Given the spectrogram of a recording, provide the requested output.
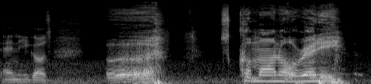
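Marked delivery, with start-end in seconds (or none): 1.1-3.4 very loud, irritated, annoyed grunting monster voice. Game master voicing a bugbear turning to a player, annoyed grunting bugbear voice. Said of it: "he kind of grunts and he rolls his eyes".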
